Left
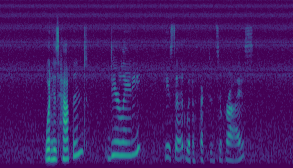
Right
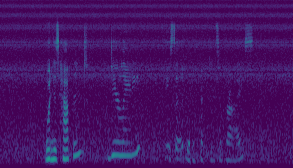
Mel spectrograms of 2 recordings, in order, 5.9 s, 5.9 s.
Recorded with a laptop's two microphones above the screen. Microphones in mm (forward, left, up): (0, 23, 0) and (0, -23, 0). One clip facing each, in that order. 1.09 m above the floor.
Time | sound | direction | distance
0.9 | a woman speaking | 70° left (ahead or behind) | ?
